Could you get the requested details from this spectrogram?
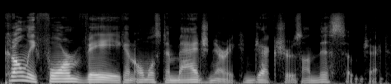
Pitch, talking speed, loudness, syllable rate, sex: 110 Hz, 185 wpm, -21 LUFS, 5.9 syllables/s, male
